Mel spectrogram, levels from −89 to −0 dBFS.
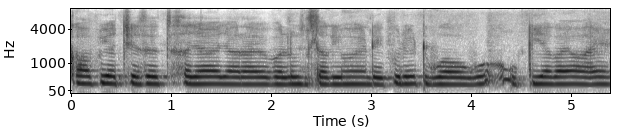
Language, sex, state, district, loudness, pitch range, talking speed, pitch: Hindi, male, Bihar, Sitamarhi, -15 LUFS, 215-225 Hz, 190 wpm, 220 Hz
